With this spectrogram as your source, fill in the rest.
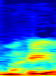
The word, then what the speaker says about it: Mexia: I've heard of Mahia all my life, and I've seen the sign that says Mexia, and I've never put those two together.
